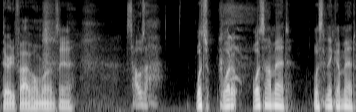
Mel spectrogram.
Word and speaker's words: Souza: It's spelled Souza.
